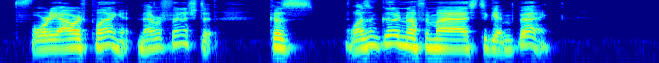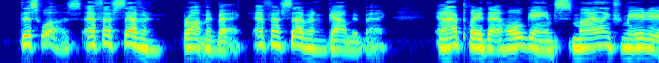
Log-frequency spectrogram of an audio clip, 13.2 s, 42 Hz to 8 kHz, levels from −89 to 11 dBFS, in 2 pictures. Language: English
